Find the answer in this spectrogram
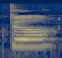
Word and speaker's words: de: You don't say do here, you say de.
